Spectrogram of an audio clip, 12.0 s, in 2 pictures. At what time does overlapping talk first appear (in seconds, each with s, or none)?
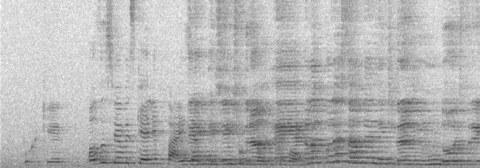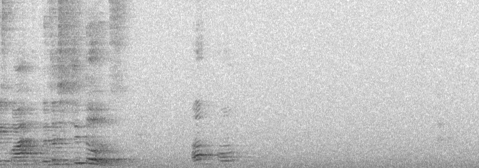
2.3 s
